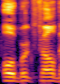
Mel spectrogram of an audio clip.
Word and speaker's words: Obergefell: He can't pronounce Obergefell. Obergefell. I mean, can you say you can say that right? Obergefell.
